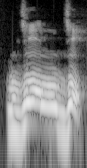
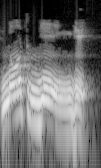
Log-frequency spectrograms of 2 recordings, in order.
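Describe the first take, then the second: First: It begins with a soft g, as in gin. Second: It begins with a hard g, as in go. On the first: The speaker calls it right. "this one you say gin" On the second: The speaker calls it wrong. "not ging"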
